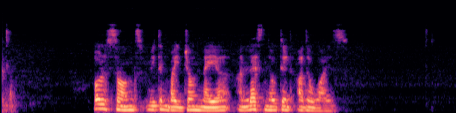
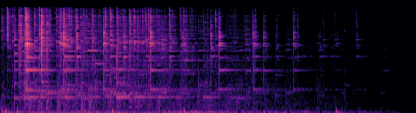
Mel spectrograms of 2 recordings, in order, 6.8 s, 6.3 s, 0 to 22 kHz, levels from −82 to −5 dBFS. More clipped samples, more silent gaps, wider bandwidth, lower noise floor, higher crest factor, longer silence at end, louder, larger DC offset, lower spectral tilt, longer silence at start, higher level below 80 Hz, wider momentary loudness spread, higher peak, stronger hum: neither; neither; second, 8 kHz vs 17 kHz; second, -66 dBFS vs -71 dBFS; second, 16 dB vs 32 dB; first, 1.7 s vs 0.85 s; first, -18 LUFS vs -29 LUFS; neither; first, -7.5 dB/octave vs 1.5 dB/octave; about the same, 0 s vs 0 s; about the same, -54 dBFS vs -56 dBFS; second, 12 LU vs 23 LU; about the same, -2 dBFS vs -2 dBFS; neither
